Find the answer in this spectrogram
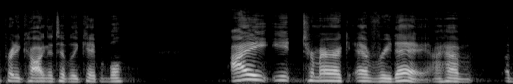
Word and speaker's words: turmeric: There's an R in there, Turmeric, turmeric.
